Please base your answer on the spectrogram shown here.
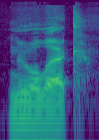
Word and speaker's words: Nooelec: This is a uh new elec.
